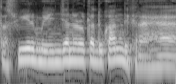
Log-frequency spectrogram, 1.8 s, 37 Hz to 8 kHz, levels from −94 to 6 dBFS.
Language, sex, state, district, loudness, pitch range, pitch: Hindi, male, Jharkhand, Garhwa, -15 LUFS, 130-170 Hz, 160 Hz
